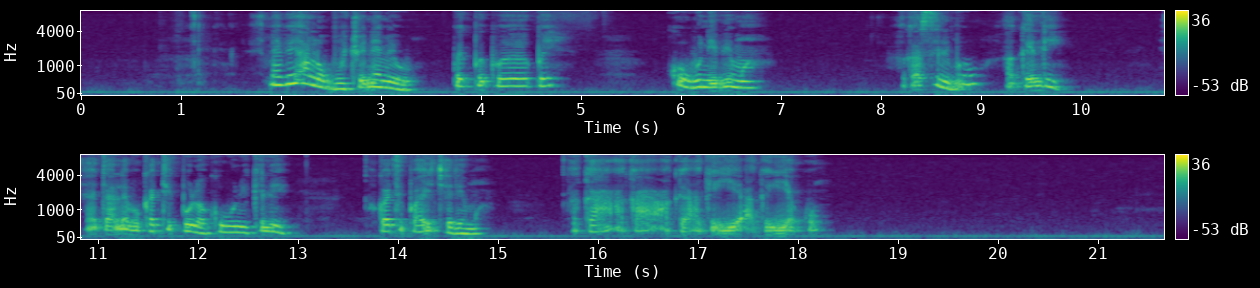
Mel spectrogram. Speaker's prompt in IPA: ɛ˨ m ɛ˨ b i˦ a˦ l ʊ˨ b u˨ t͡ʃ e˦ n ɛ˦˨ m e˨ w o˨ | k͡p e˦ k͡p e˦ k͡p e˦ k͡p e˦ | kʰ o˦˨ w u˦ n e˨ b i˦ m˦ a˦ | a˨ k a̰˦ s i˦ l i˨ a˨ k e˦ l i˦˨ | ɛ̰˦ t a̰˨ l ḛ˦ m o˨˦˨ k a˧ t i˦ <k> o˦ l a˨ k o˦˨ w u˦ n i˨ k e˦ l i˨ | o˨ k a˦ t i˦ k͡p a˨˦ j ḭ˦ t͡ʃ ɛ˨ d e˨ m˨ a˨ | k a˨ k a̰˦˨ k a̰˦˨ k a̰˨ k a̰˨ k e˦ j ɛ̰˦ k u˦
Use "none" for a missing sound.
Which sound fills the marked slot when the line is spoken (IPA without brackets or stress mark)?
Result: k͡p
